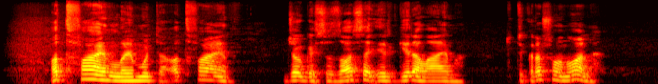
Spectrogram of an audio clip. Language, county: Lithuanian, Vilnius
